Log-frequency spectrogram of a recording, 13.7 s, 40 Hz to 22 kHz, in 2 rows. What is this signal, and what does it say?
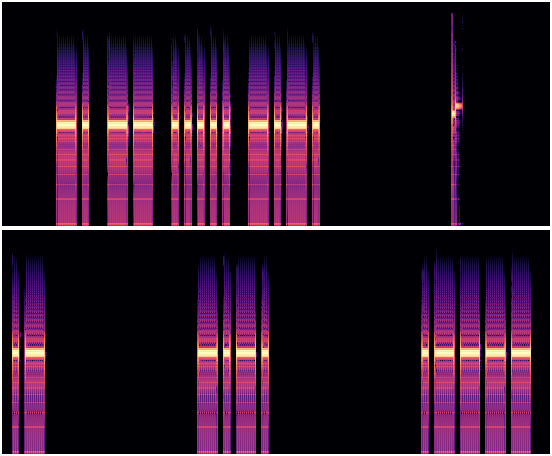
Morse code, heard as a keyed tone, about 15 wpm, spaced as for 7 wpm, 700 Hz. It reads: NM5C AC1
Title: USA Call Signs - 4 Characters - 8x Character Spacing - 15wpm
